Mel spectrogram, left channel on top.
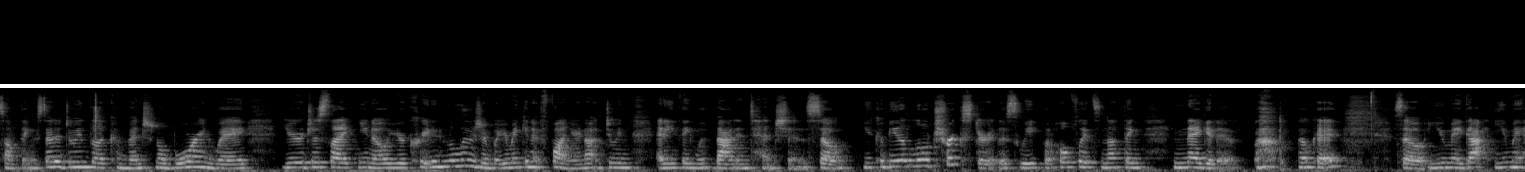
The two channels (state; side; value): silent; left; digital silence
